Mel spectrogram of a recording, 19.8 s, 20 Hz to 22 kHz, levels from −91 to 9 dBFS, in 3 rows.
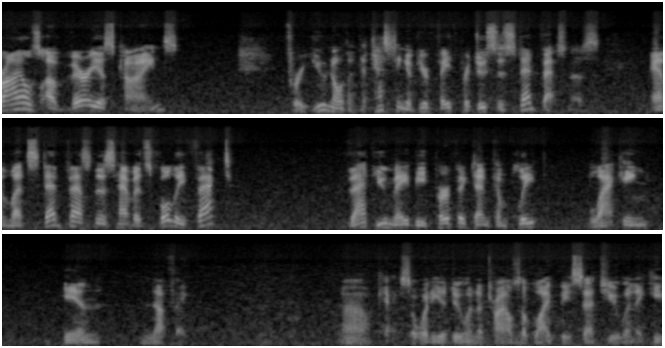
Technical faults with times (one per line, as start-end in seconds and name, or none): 0.00-19.82 noise suppressor artifacts
0.31-1.62 speech cut by the noise suppressor
2.37-8.58 speech cut by the noise suppressor
9.99-13.07 speech cut by the noise suppressor
13.84-15.06 speech cut by the noise suppressor
16.61-19.73 speech cut by the noise suppressor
